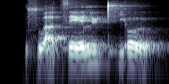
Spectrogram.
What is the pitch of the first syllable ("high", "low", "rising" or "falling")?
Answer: low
